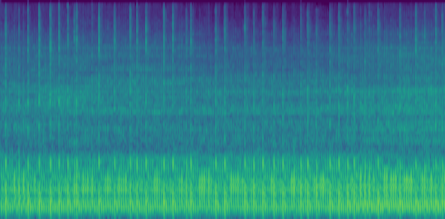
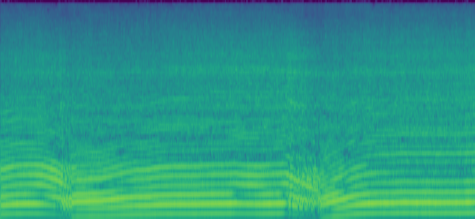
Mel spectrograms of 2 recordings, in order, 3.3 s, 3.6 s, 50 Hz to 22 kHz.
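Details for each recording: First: Holzfforma G660 chainsaw, warmed up, during low-speed screw tuning after a top-end power loss: steady, fast buzzing two-stroke idle with no dips, set a little too high so the chain creeps forward at idle; idle speed too high, to be turned down. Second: Holztfforma G660 chainsaw milling, which had been losing power at top-end RPM, tested after warming up: two throttle blips then a steady high scream holding pitch in the cut, pulling cleanly; owner says the low end still needs adjustment.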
